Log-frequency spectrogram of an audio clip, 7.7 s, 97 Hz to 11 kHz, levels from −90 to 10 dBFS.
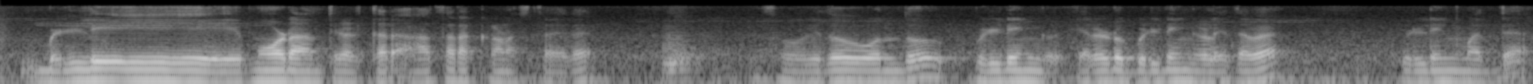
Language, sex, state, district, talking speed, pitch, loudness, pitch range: Kannada, male, Karnataka, Raichur, 125 wpm, 105 Hz, -20 LUFS, 100-110 Hz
